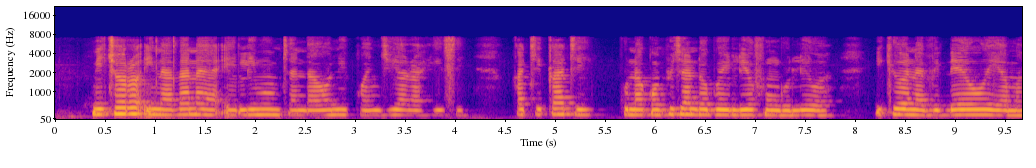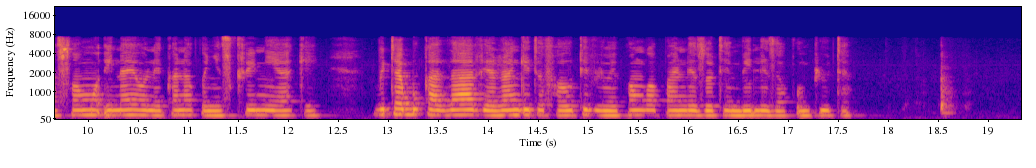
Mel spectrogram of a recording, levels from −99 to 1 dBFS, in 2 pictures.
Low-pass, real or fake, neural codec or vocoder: 7.2 kHz; real; none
